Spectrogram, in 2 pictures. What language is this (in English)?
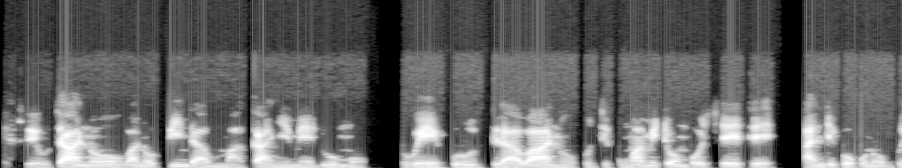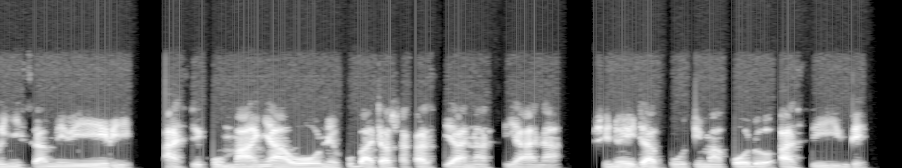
Ndau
